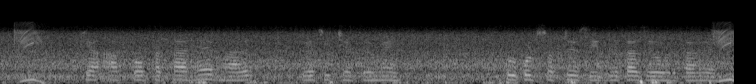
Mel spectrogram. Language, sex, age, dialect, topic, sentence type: Hindi, female, 31-35, Kanauji Braj Bhasha, agriculture, statement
